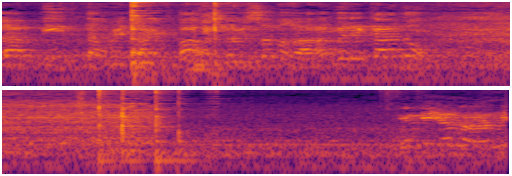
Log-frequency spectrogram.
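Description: Utensils scraping and clinking in a bowl while chopped tofu is mixed for tortang tofu, with irregular sharp metallic taps and stirring scrapes close by, and a voice talking over parts of it.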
